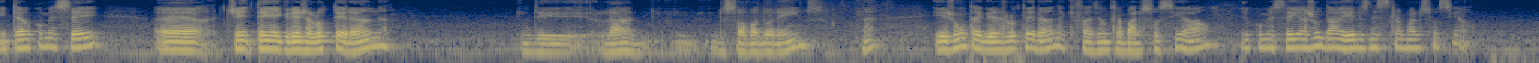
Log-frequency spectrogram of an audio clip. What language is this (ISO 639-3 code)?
por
